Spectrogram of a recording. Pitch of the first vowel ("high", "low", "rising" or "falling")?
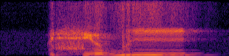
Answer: low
